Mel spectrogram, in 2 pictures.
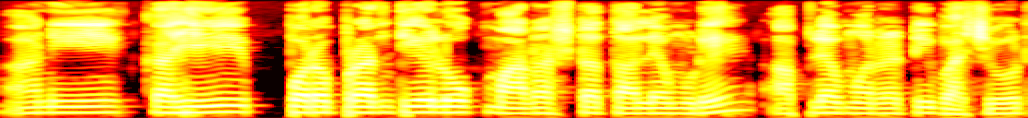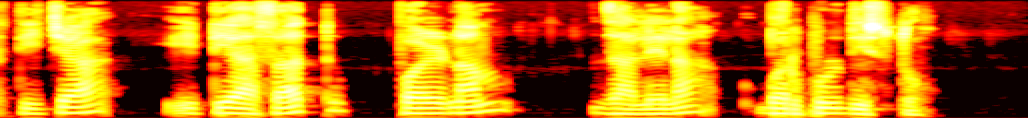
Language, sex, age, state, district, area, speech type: Marathi, male, 30-45, Maharashtra, Thane, urban, spontaneous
